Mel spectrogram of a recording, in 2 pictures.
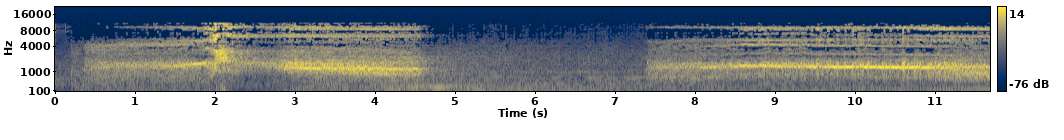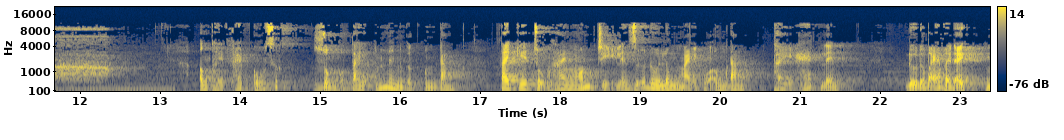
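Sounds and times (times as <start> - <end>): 
barn owl eerie screech: 0.2 - 4.9, 7.4 - 12.9
speech: 13.5 - 21.6, 22.3 - 23.3.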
